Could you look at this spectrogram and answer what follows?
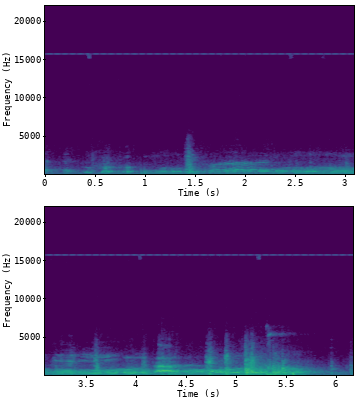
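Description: A man humming a wordless tune with a wavering pitch that sinks slowly and then rises again, with a few light clicks.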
